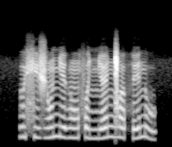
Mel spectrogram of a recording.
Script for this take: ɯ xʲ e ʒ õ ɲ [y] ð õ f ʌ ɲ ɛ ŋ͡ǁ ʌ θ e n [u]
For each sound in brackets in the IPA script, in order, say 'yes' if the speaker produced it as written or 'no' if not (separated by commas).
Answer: no, yes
